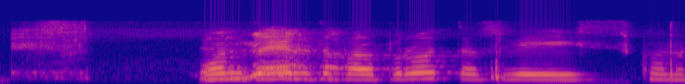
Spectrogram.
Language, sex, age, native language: Icelandic, male, 18-19, Icelandic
